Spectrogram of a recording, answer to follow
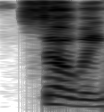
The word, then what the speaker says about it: sewing: way to say it sewing even though it's spelled as ew you say an o sewing sewing okay good um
